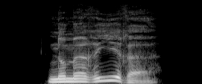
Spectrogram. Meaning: inflection of nummerieren: 1. first-person singular present 2. first/third-person singular subjunctive I 3. singular imperative
- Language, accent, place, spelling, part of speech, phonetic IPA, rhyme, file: German, Germany, Berlin, nummeriere, verb, [nʊməˈʁiːʁə], -iːʁə, De-nummeriere.ogg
